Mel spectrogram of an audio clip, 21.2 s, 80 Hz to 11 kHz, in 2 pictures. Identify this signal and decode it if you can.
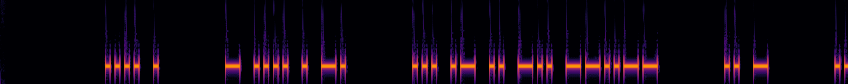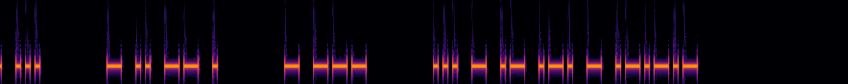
Morse code, heard as a keyed tone, about 20 wpm, 700 Hz. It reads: HE THEN SAID, IT IS TIME TO START.
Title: 2x Word-Spacing - Sentences from Top 300 Words - 20wpm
